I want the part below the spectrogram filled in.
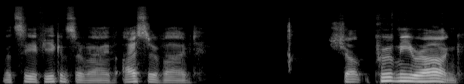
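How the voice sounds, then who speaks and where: A man's voice: medium pitch, animated, a little slow, no room sound. A man hosting a livestream radio show with casual, comedic chat, rambling and swearing irreverently.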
